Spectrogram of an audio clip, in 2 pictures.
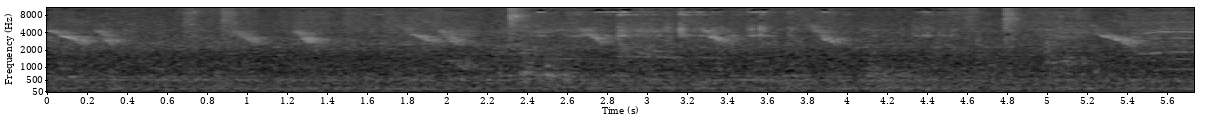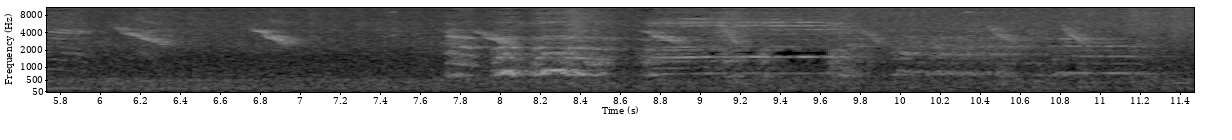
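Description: A small bird repeats short falling chirps, about two a second. A rooster crows once, about eight seconds in.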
